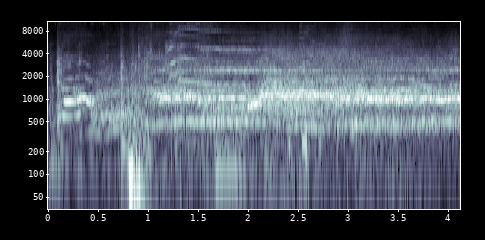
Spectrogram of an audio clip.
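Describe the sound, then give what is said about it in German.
Bert Klock's screaming alarm clock goes off loudly and continuously, its shrill, wailing tones rising and warbling for several seconds without pause. Nobody speaks over it. “Bert Klock hatte einen schreienden Wecker.”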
